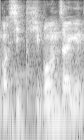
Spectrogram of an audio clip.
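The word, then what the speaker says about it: 鉢: 기본 발음 은 " 하치 " 입니다 .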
